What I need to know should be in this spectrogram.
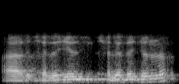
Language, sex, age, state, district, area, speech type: Bengali, male, 18-30, West Bengal, Purulia, rural, conversation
